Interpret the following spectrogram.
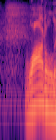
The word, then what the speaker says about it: Waddell: would mispronounce our name, that's the fine French pronunciation. Waddle is the true Scottish and English pronunciation.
